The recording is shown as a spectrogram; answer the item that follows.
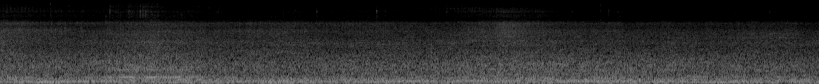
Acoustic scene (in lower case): street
